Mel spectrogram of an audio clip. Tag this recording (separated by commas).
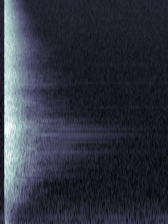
Hands, Clapping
